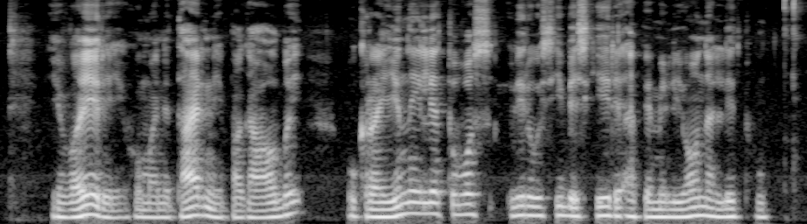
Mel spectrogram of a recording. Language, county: Lithuanian, Telšiai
